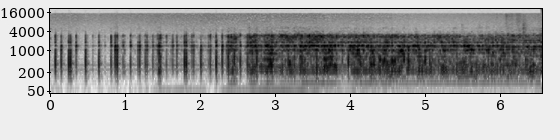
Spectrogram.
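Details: 1953 Ever Ready Sky Queen radio: quick pulsing putter settling into a steady rough buzzy drone; droning hum fault, cause unknown.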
